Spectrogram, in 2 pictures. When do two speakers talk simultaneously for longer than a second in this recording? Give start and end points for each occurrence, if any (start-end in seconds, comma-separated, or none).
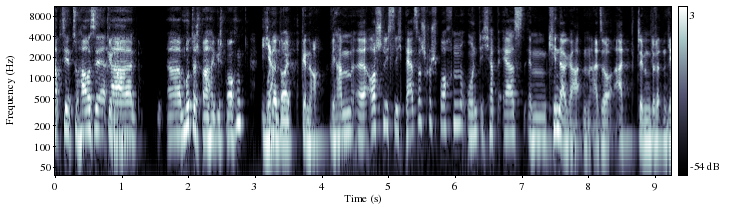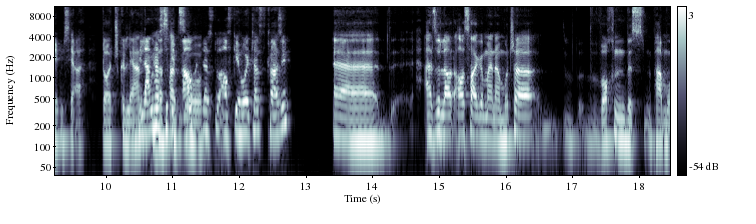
10.3-11.6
